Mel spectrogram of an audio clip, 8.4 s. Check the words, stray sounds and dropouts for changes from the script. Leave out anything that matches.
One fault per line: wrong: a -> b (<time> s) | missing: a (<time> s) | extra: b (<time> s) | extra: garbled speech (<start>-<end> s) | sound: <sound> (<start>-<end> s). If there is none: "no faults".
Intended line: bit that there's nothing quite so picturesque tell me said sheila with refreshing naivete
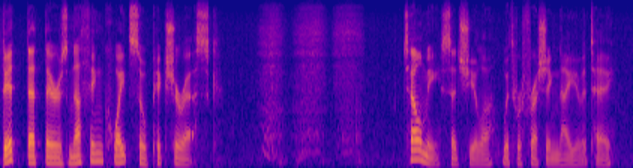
sound: sniff (3.4-4.9 s)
